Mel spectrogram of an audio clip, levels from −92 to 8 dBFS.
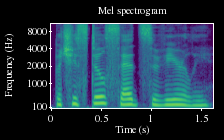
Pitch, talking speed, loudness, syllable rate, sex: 200 Hz, 185 wpm, -18 LUFS, 5.2 syllables/s, female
